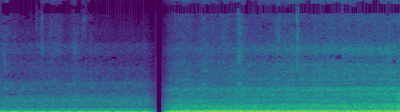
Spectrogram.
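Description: Truck engine running, a steady low drone. It cuts out abruptly about one and a half seconds in and comes back louder.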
